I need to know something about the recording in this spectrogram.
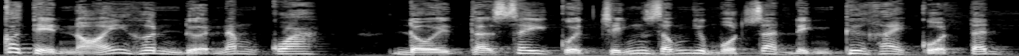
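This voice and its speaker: A man narrating an audiobook ghost story in expressive storytelling fashion. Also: fairly high pitch, fairly quick, slightly rough, faint music behind.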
